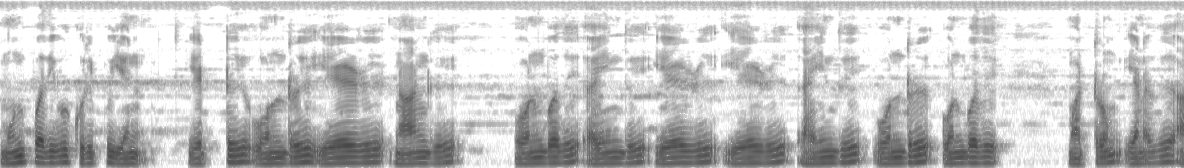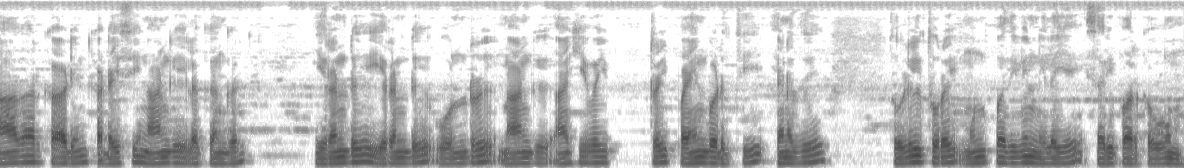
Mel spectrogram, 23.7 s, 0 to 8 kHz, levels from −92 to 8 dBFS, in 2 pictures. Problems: background sounds at intervals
